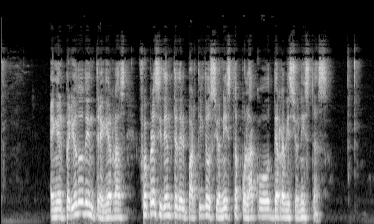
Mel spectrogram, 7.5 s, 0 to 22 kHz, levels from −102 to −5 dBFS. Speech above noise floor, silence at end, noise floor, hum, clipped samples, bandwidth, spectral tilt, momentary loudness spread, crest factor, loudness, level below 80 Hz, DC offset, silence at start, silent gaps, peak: 52 dB; 0.4 s; -65 dBFS; none; under 0.1%; 9.6 kHz; -4.5 dB/octave; 8 LU; 14 dB; -14 LUFS; -54 dBFS; under 0.1%; 0.05 s; none; 0 dBFS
